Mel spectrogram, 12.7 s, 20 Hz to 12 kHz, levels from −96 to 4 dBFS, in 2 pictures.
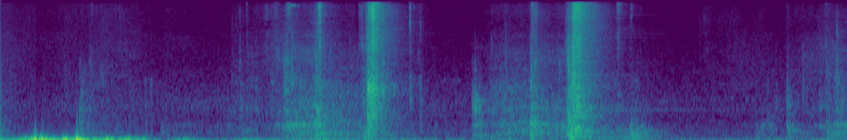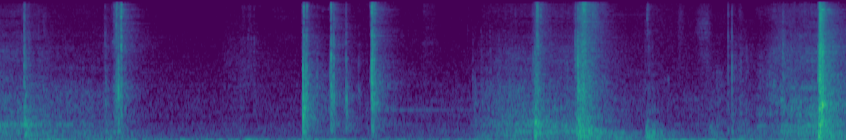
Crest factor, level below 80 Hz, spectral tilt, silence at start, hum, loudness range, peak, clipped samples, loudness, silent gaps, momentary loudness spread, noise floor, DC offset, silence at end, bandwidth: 24 dB; -34 dBFS; -3 dB/octave; 0 s; none; 16 LU; -8 dBFS; under 0.1%; -35 LUFS; none; 27 LU; -60 dBFS; under 0.1%; 0.05 s; 11.5 kHz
